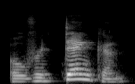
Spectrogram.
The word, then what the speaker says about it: overdenken: And in inseparable compound verbs, the stress is on the verb: "overDENKEN."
